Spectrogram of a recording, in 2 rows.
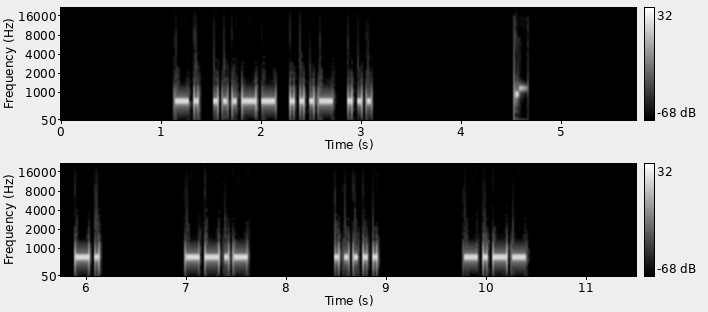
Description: Morse code, heard as a keyed tone, about 25 wpm, spaced as for 13 wpm, 700 Hz. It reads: N3VS NQ5Y
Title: USA Call Signs - 4 Characters - 6x Character Spacing - 25wpm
